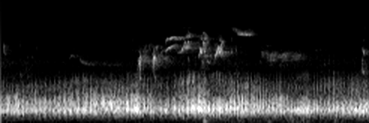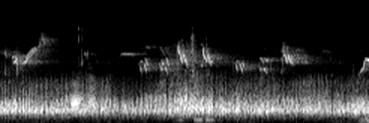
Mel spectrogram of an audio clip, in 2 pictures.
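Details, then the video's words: Massed frog croaking from a farmstead pond in Estonia during spring forms a constant low rumble, broken by scattered sharp chirps and twitters from birds. "Расслабляющее пение птиц и лягушек, весна, природа."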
